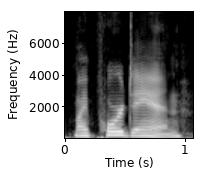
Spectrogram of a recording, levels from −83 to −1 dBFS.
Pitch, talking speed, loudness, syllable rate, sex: 185 Hz, 170 wpm, -15 LUFS, 3.4 syllables/s, female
